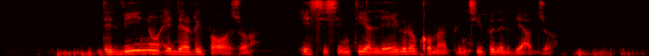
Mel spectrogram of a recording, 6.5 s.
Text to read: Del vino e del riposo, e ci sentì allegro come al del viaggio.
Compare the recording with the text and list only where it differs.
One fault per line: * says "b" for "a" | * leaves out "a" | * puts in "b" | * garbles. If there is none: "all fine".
* says "si" for "ci"
* puts in "principio"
